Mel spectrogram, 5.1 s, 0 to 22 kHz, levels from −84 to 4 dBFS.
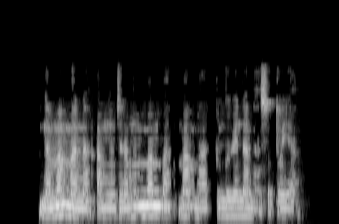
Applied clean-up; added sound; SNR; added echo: none; none; none; none.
